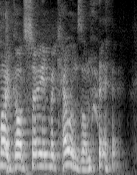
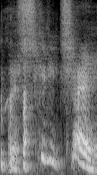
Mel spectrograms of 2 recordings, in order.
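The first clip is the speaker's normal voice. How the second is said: fake elderly wizard voice. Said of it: "Your Gandalf voice".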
